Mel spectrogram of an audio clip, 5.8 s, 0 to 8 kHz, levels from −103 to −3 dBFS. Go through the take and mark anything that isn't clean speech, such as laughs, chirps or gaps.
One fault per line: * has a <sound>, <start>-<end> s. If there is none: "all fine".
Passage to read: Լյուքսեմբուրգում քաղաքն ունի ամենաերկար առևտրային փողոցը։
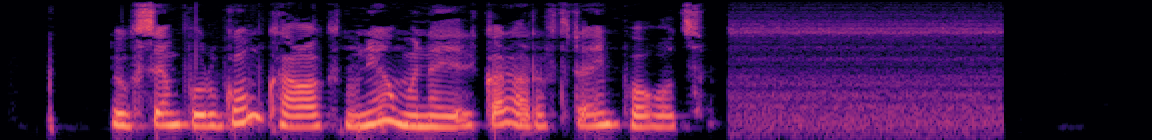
all fine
